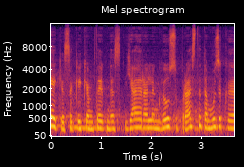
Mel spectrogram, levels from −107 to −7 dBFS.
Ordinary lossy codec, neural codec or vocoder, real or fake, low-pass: Opus, 64 kbps; vocoder, 44.1 kHz, 128 mel bands, Pupu-Vocoder; fake; 14.4 kHz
